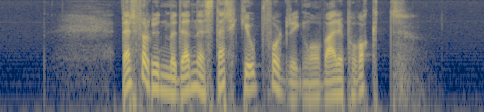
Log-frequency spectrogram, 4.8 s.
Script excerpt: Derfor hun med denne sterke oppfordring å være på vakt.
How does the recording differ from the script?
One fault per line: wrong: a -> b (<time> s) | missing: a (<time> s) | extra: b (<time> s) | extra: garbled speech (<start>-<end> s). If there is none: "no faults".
no faults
